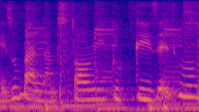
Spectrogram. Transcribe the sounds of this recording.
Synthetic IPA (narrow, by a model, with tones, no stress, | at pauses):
jzu˦˥t̚ɓaː˧˨˩nlaː˨˩mst̪ɔ˧ɾi˧kɨ˨˧˩kːi˧˩zḛ˧˥t̪ʰɨ˧əŋ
